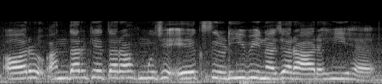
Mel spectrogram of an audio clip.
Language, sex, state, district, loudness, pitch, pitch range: Hindi, female, Chhattisgarh, Raipur, -13 LUFS, 290 Hz, 265-305 Hz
